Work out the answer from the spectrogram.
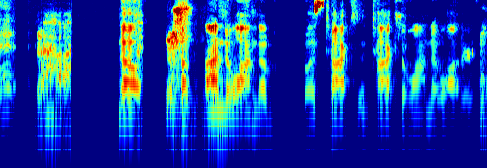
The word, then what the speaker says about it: Tonawanda: It's the Toxawanda water for me. Is that how you say it? No, Tonawanda, but Toxawanda water.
